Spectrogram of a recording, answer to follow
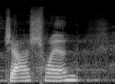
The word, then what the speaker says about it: Jiaxuan: But like my mother's name is pronounced Jiaxuan, and the romanization in the 40s was Jia sound starts with a K, K-I-A, and Xuan, the sh sound was H-S. So my dad's name was Xu, and his name is H-S-U, and my mom's name is K-I-A-H-S-U-A-N-G. It's pronounced Jiaxuan. But it's different.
